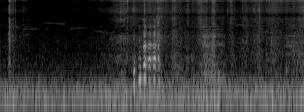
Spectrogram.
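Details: A goat flirting and giving in to a breeding buck during mating lets out a single short, quavering bleat with a rapid pulsing tremble lasting about half a second, over a steady low rumbling background.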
